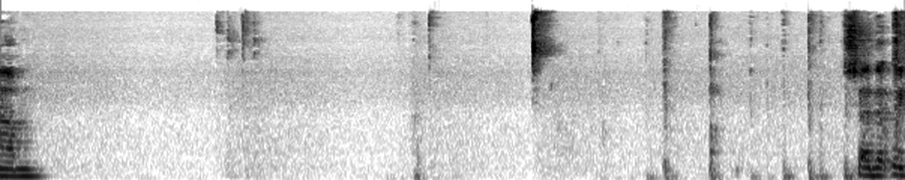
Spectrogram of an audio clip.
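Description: Account details are typed on a computer keyboard in sparse, close clicks and short bursts of keystrokes separated by quiet gaps, ending in a quick flurry of typing.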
